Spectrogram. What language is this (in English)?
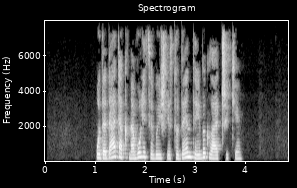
Belarusian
